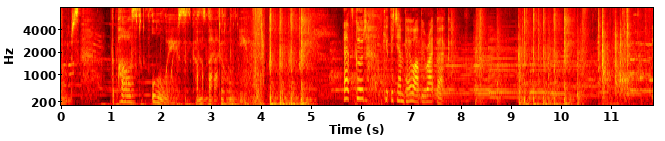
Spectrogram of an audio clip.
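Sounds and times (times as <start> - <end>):
speech: 0.2 - 4.5, 5.7 - 7.9
knocking on a door: 4.2 - 5.1, 9.2 - 11.1.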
